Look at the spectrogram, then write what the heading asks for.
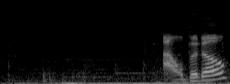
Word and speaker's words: Albedo: i noticed that uh any native english speaker will never pronounce the name as albedo albedo albedo that is a um a way you can pronounce it if you're if you speak a foreign language um one that does one that doesn't have the same stress rule system as english yeah because that's not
